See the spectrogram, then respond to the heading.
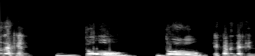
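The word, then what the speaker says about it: дом: এই দেখেন, এই জন্য এখানে কিন্তু দাম হয়নি, এখানে হয়েছে দোম, দোম।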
